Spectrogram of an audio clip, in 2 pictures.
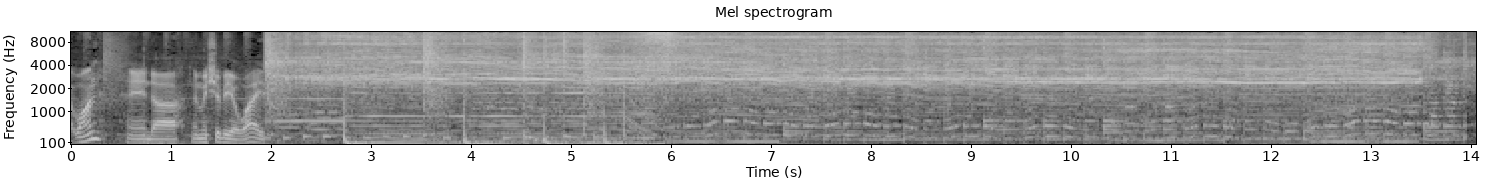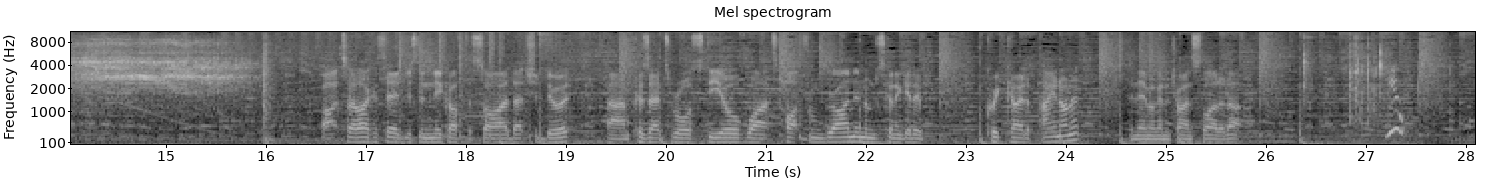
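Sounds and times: background music with bass: 0.0 - 14.1, 15.4 - 28.0
angle grinder grinding steel: 2.0 - 18.1.

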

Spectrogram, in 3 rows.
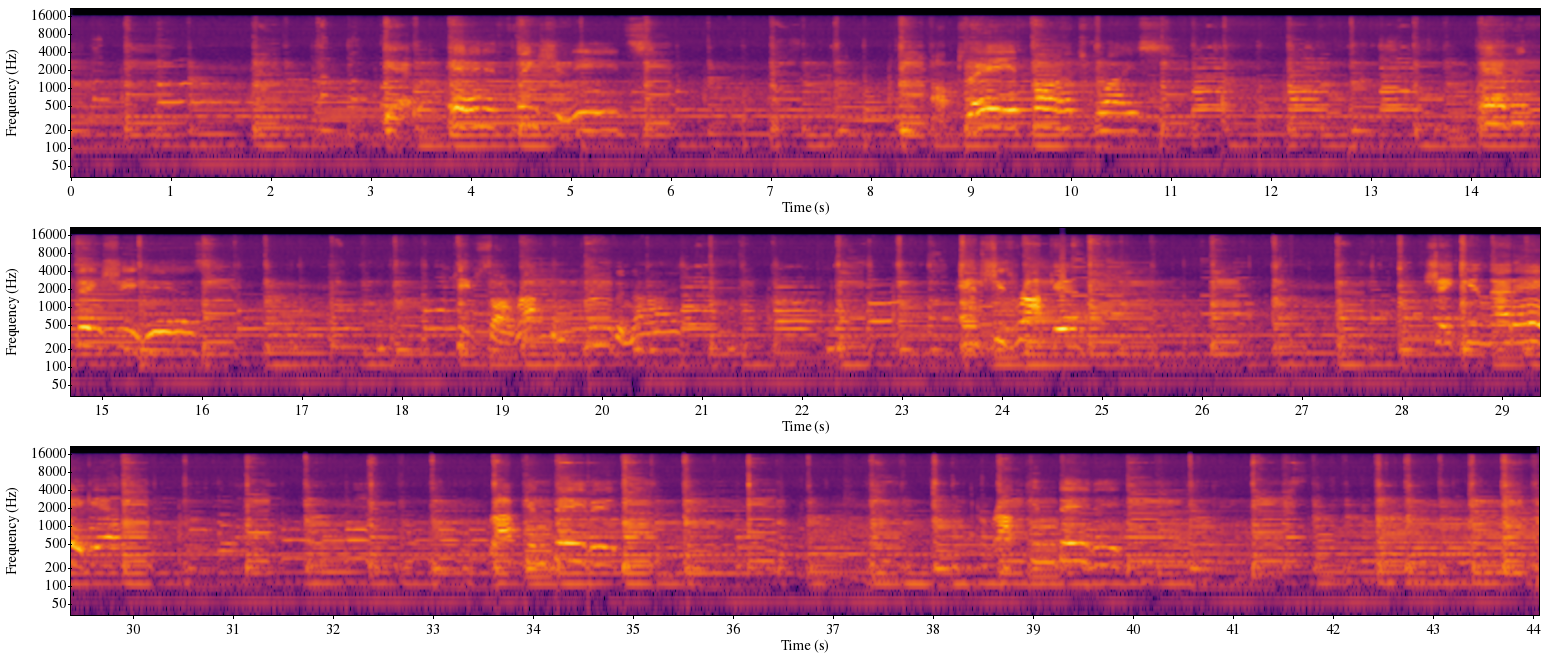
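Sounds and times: acoustic guitar strumming chords: 0.0 - 44.0.

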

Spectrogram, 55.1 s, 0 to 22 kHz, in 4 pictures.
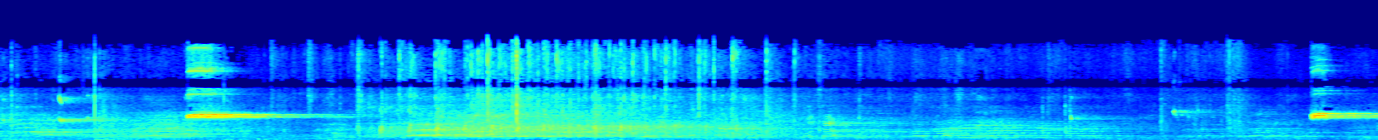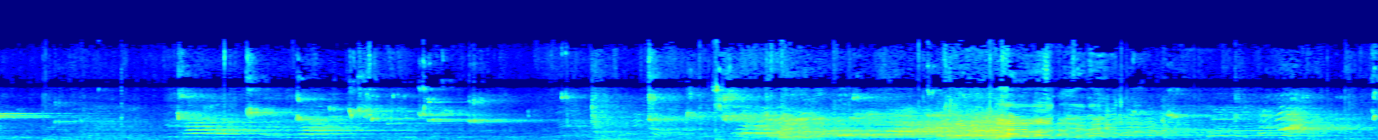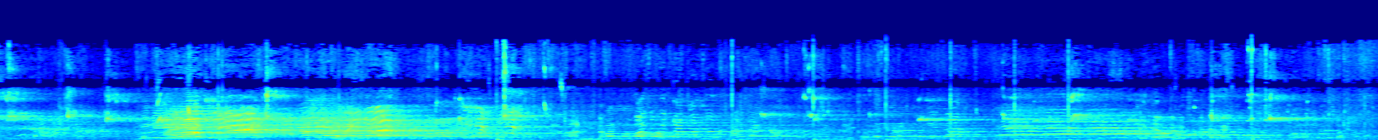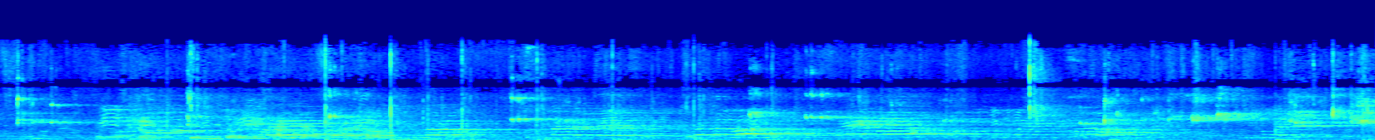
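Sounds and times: players and spectators voices: 0.0 - 55.0.

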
